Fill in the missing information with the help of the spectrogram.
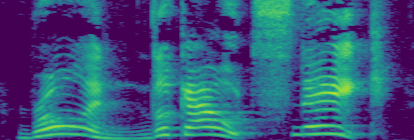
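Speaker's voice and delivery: high, loud, urgent yell; a boy yelling a warning to his friend; scream of warning. A narrator's reading. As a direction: shout the warning at full pitch. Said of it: "Cuthbert screamed".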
